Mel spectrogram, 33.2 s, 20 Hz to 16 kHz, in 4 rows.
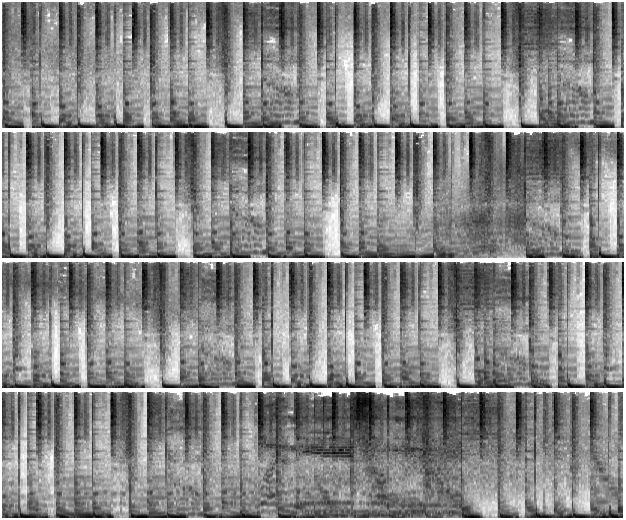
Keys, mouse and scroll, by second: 0.1 middle click, 0.1 right click, 0.5 middle click, 0.5 right click, 1.3 middle click, 1.3 right click, 1.9 middle click, 1.9 right click, 2.3 middle click, 2.3 right click, 2.8 shift+middle click, 2.8 shift+right click, 3.3 m, 6.4-25.1 shift+drag, 13.5 m, 14.4 ctrl+z, 14.9 m, 16.3 middle click, 16.3 right click, 16.8 alt+z, 18.3 middle click, 18.3 right click, 18.6 middle click, 18.6 right click, 19.0 m, 19.5 alt+z, 20.0 middle click, 20.0 right click, 20.4 shift+middle click, 20.4 shift+right click, 20.8 m, 21.4 middle click, 21.4 right click, 21.7 middle click, 21.7 right click, 23.3 middle click, 23.3 right click, 25.2-30.3 drag, 26.3 Tab, 30.3 shift+right click, 31.1-33.1 shift+drag.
